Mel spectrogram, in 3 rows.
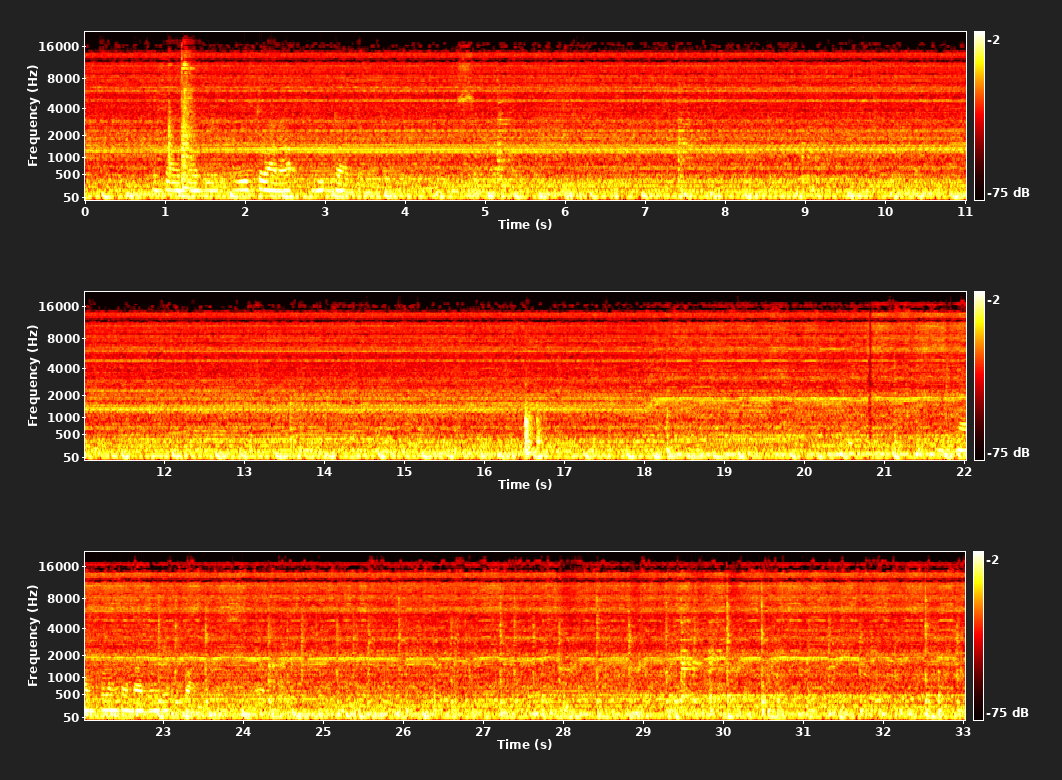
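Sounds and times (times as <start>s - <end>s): kitchen mixer motor whining: 0.0s - 33.0s.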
